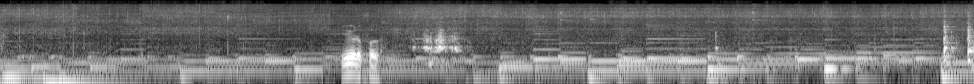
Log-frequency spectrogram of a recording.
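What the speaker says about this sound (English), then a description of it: "let's get down to frying our smoked salami" Smoked salami frying in a generous pool of olive oil, a steady close sizzle running throughout, with stirring clatter and a brief spoken word partway through.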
